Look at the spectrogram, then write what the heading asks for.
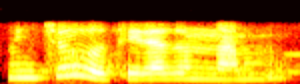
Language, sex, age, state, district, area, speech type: Assamese, female, 45-60, Assam, Nalbari, rural, conversation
